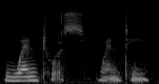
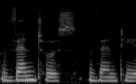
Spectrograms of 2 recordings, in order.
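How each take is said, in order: First: The words begin with a W sound. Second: The words begin with a V sound. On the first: The speaker calls it right. "V's make W sounds" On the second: The speaker calls it wrong. "so it's not ventus venti"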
